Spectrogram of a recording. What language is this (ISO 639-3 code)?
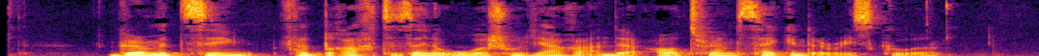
deu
